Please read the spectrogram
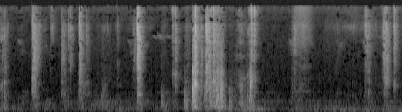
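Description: Quiet handling and movement noise: irregular knocks, clicks and scuffs, busiest around four seconds in, over a low rumble.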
